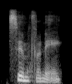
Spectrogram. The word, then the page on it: symphony: Indian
